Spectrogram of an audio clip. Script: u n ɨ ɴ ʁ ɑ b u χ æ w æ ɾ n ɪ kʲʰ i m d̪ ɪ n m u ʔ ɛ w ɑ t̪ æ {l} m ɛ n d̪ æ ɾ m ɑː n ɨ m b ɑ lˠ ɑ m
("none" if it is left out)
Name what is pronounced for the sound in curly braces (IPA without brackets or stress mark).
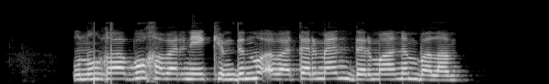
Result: ɾ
